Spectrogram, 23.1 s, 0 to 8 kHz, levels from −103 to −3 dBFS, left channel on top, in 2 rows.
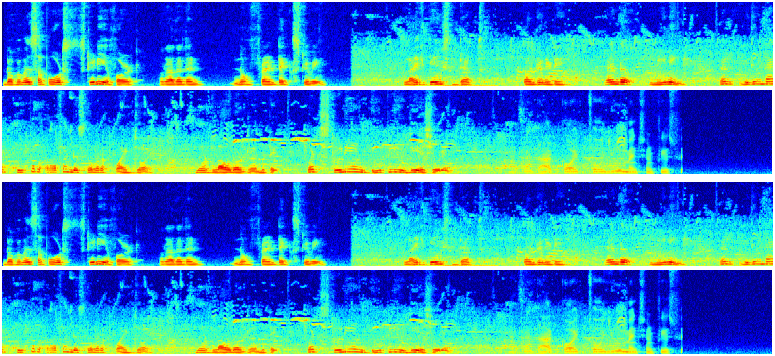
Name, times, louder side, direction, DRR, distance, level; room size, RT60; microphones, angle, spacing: voice 1, 0.0-2.0 2.4-3.0 3.4-4.8 6.0-7.2 7.8-8.6 9.0-10.3 10.8-13.8 14.5-15.7 16.1-18.3, left 2 dB, 35° left, 0.9 m, -19 dB
sound 1, 5.2-20.9, left 1 dB, 15° left, 7.0 m, -36 dB
voice 2, 19.1-21.8, equal, 5° right, 4.6 m, -34 dB
head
